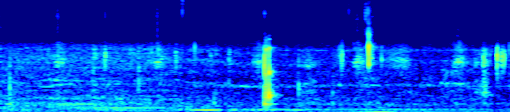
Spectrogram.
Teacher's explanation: Place of articulation, two lips. Manner of articulation, plosive. And quality is voiceless. Hence, this sound is called bilabial voiceless plosive.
